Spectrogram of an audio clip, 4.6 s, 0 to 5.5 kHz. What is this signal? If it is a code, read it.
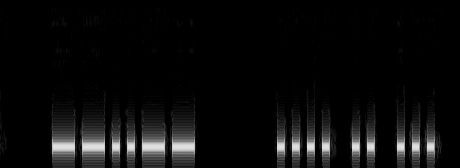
Morse code, heard as a keyed tone, about 16 wpm, 700 Hz. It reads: , HIS
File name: CW-The-Big-Twoheaded-River-1-16WPM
